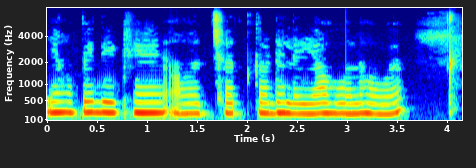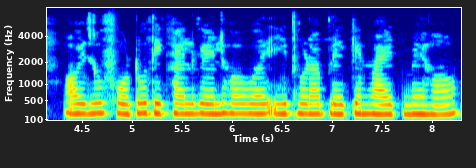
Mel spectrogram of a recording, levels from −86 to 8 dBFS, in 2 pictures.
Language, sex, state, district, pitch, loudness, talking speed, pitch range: Bhojpuri, female, Uttar Pradesh, Deoria, 215 Hz, -16 LUFS, 165 wpm, 210-225 Hz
